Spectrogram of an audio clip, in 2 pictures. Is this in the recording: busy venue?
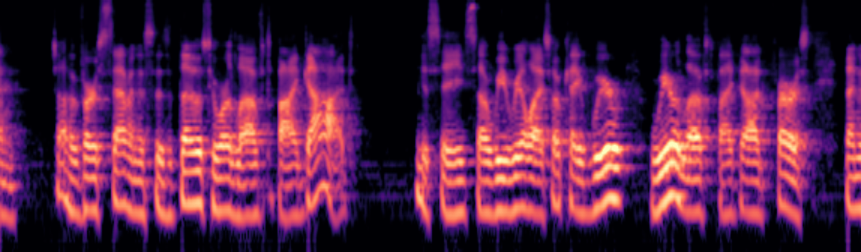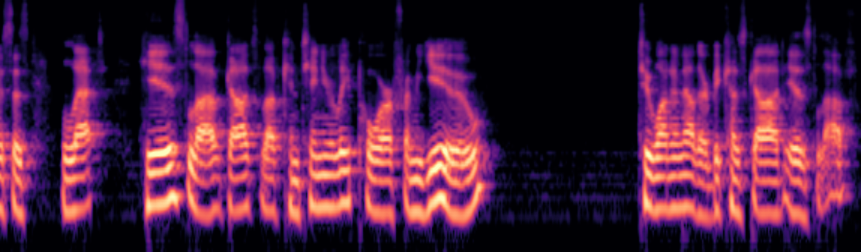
no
